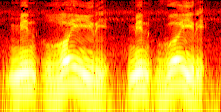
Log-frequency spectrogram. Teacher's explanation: Di situ terdapat nun mati bertemu dengan huruf ghain. Di situ nun mati atau nun sukun kita baca dengan suara jelas, di mana sifat dengung dari nun hanya sedikit saja dan tidak boleh dipantulkan. Suara pantulan dari nun biasanya terjadi akibat tekanan yang terlalu kuat.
